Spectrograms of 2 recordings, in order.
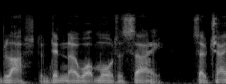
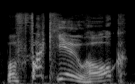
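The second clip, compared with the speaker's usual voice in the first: Maggie, much higher and harsh with rage; furious; 12 semitones higher, slower than usual. Acted. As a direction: spit it at him, wounded and angry. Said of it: "She was furious".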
